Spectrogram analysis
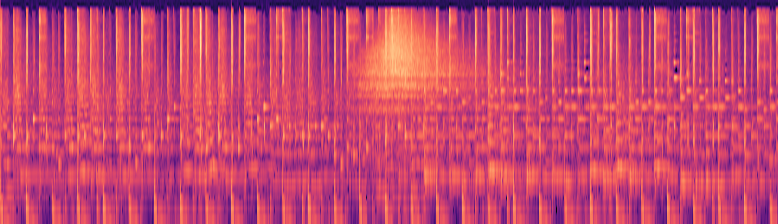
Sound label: Table Steaks (Win); Cooking Dash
